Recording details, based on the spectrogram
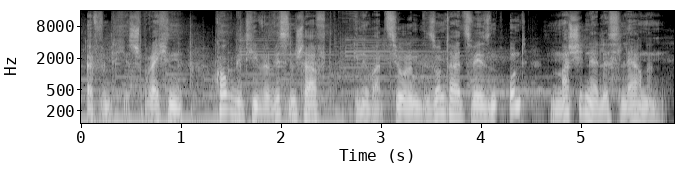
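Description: A man narrates a news feature in a polished voice-over, his pitch moving with a lively lilt. A clear music bed plays under his words. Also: normal speed. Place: studio voice-over.

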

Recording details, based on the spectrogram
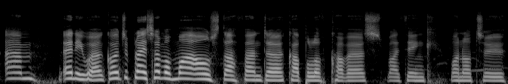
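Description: A woman's voice: medium pitch, fairly even intonation, a little fast, clean tone, no echo. A woman from Finland with a Finnish accent, chatting casually and self-deprecatingly to a pub garden crowd between songs at an open mic, on a stand mic. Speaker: singer-pianist. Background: live keyboard.

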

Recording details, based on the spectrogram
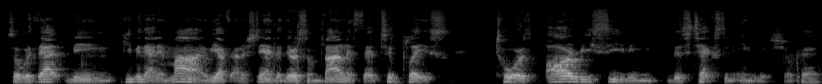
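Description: A man with a fairly low voice gives a relaxed college lecture from home over a webcam. He reads passages aloud, then breaks them down in plain, conversational talk. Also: normal speed. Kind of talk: casual lecture over video call. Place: home room indoors. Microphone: video call webcam.

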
